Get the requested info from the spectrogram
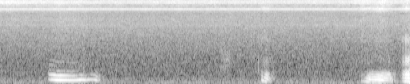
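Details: Little kitty snoring loud in its sleep, a drawn-out buzzing inhale, a brief snort about two seconds later, then another rough, layered snore at the end; quiet indoor background.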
